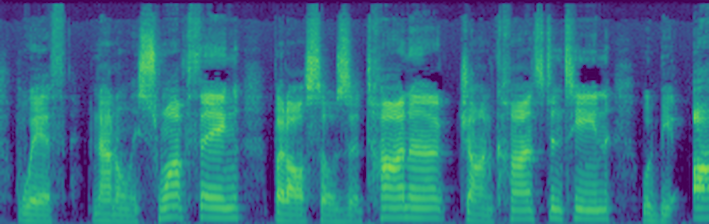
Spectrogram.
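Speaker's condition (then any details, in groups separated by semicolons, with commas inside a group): No condition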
